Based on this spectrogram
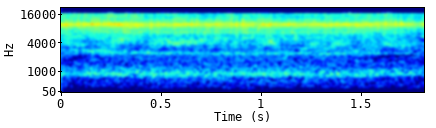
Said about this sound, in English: Yeah, this is the tea, the kettle that I have on. It's finally boiling.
